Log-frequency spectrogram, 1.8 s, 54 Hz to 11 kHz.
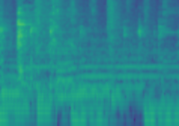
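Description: Glass lid of a 1983 Corning Ware Visions saucepan set down on the pot: a couple of close, light clinks and a brief rattle of glass on glass ceramic, quiet room, no talking.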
